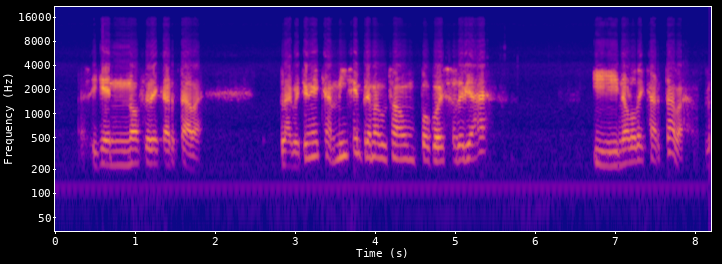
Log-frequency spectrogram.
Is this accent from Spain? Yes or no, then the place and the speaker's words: yes; Ubrique, Andalusia, Spain; suelo decirle que soy de cerca de Gibraltar, ya sabes, punto de referencia, pero en las montañas, y ya más o menos tienen una idea.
